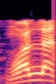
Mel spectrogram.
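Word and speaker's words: المعلیٰ: معلہ نہیں ہے, درست تلفظ کیجیے. – محلہ. – محلہ نہیں, آپ کچھ کا کچھ کر دیں گے اور کر رہے ہیں, صحیح ہے یہ نہیں ہے, محلہ نہیں ہے. عین لام.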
